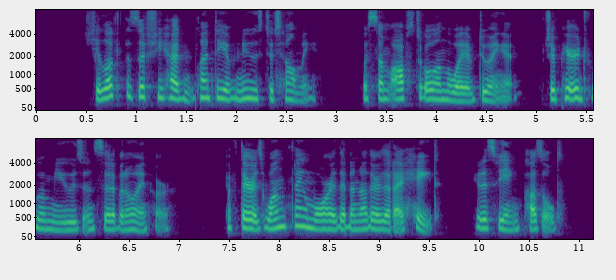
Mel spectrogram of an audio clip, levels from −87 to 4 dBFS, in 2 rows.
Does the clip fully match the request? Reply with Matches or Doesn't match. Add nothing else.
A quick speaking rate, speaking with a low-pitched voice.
Doesn't match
